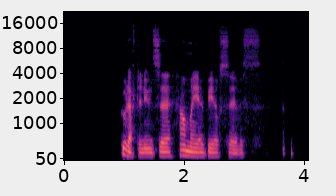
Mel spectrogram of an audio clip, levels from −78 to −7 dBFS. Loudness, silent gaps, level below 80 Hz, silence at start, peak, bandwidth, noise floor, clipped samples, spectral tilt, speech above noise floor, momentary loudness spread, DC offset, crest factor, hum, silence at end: -33 LUFS; none; -74 dBFS; 0.95 s; -12 dBFS; 15.5 kHz; -77 dBFS; under 0.1%; -4.5 dB/octave; 44 dB; 12 LU; under 0.1%; 24 dB; none; 0.25 s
